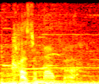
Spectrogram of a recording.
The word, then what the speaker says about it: Kozama'uka: And I was pronouncing it wrong the whole time. It's Kozama'uka.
